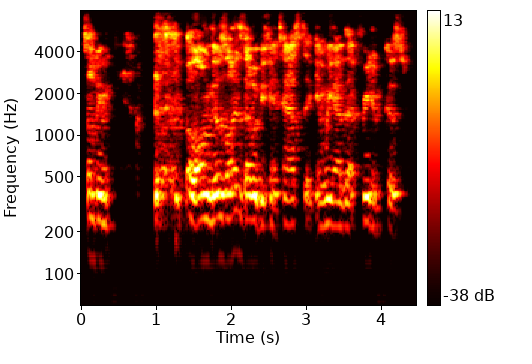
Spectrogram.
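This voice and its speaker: A man's voice: medium pitch, steady tone, normal speed, darkish tone. A man talking casually and enthusiastically as an interview guest, with slangy, informal phrasing. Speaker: guest, musician and audio drama creator. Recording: echoey room, distant from mic.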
